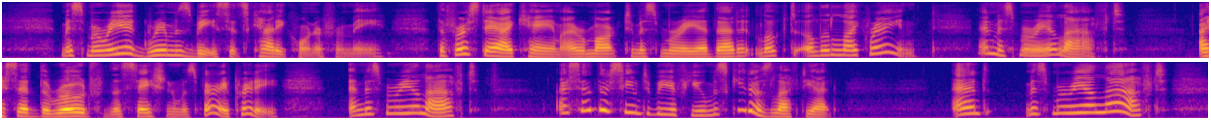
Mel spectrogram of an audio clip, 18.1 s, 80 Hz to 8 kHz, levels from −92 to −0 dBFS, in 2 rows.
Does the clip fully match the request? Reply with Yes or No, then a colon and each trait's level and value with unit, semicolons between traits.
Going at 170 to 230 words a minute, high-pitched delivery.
Yes: average, 180 wpm; high, 205 Hz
